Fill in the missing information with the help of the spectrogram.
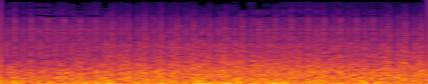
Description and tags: from a ableton live project: "tedgdgfh Project", short computer synth machine-type sound
machine-sound, synth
